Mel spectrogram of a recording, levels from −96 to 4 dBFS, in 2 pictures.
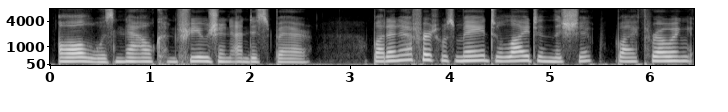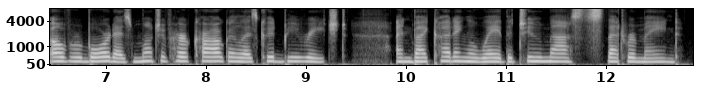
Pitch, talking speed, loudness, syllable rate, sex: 215 Hz, 165 wpm, -19 LUFS, 4.4 syllables/s, female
